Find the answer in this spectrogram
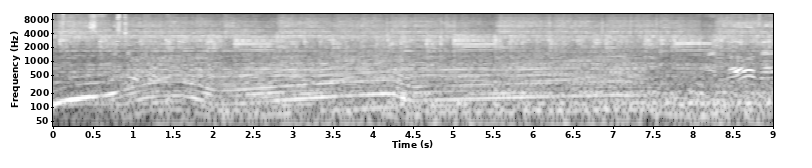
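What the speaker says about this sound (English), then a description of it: "I love that supercharger." A Dodge Challenger Hellcat with a supercharged engine pulls from inside the car, its loud engine note rising and falling through revs over a constant road rumble, while someone talks in the cabin.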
